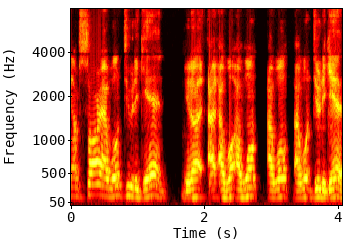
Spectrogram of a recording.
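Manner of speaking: imitated crying, tearful tone. Retelling how a dad apologized while crying: imitating someone crying. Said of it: "and he's crying, saying".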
